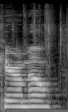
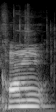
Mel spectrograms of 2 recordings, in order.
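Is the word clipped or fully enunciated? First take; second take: fully enunciated; clipped. First: The word is fully enunciated, every sound said. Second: The word is clipped, with sounds dropped. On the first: This is the proper pronunciation. "I know it's caramel" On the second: This is how people from the Midwest say it. "I say caramel. ... I'm from the Midwest, and we don't believe in properly enunciating everything"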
